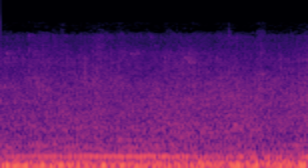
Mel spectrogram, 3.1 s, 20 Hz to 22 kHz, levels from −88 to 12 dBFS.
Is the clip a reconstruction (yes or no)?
yes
